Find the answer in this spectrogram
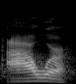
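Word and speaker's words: hour: Words like our, H-O-U-R, H is not pronounced like that, right?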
